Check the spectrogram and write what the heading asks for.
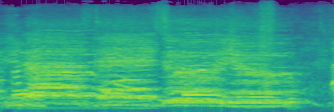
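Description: A group of people singing together in chorus, with men's and women's voices.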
